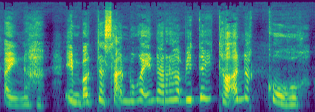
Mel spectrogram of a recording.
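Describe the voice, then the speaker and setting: A woman's voice: high voice, expressive, brisk, a bit bright. A woman playing a caring, protective middle-aged mother and wife in an audio drama. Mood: concerned, soothing.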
